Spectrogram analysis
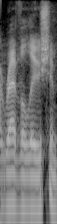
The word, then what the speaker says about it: Revolution: I'm perfectly fine just calling it revolution because that's how their own people say it.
